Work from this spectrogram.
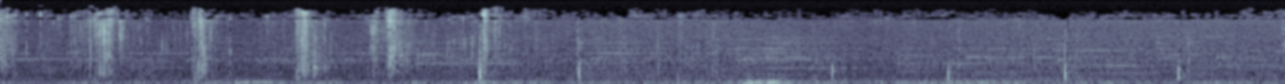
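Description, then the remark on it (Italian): Footsteps walk at a steady pace along a cobblestone path that circles the garden of the magistral villa, each step a sharp, hard click, fairly clear against a low outdoor rumble. No one speaks. “Uscendo dalla villa magistrale e seguendo un sentiero di ciottoli che cinge il giardino, si raggiunge una chiesa”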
